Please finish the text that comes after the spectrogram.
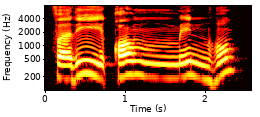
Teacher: فریقن میں جو را ہے اس سے را کو باریک پڑھے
